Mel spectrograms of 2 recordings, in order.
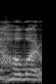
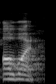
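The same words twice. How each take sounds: First: हवर with a sounded h, like "hour" read as "hower"; wrong reading with h. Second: अवर with no h, starting on the vowel; correct reading, silent h. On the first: Teacher shows students the wrong reading हवर with h. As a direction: say हवर, pronouncing the h at the start. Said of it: "इसको हवर नहीं पढ़ते". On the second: Teacher gives students the right reading अवर, h silent. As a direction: say अवर, dropping the h completely. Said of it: "इसको क्या पढ़ते हैं अवर". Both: Shown as a demonstration.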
